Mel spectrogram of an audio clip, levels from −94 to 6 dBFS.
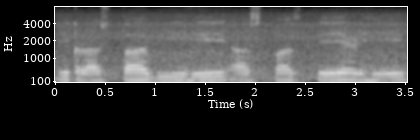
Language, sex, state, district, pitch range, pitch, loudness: Hindi, male, Madhya Pradesh, Dhar, 135-145 Hz, 140 Hz, -16 LUFS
